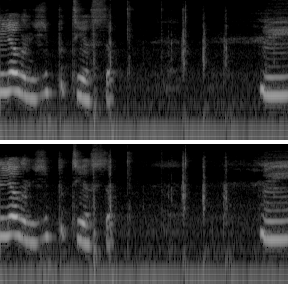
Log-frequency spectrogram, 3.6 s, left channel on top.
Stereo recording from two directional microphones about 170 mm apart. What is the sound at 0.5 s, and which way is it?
Speech, 15° left (ahead or behind).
